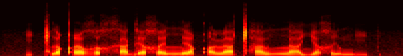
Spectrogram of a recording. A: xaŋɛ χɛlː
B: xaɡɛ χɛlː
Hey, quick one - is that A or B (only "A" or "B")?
B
